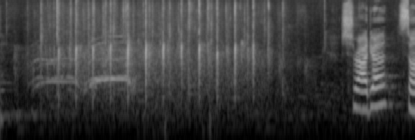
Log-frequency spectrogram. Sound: audience applauds and cheers

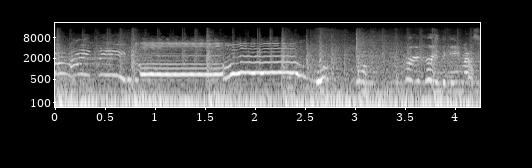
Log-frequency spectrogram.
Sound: screams

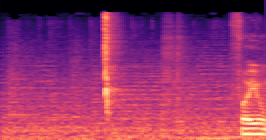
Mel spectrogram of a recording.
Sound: kiss

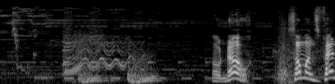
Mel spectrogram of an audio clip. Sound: wacky watch chiming

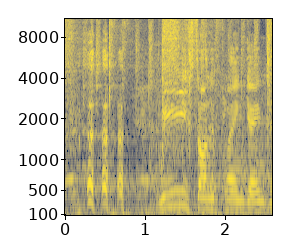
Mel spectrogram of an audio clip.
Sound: laughing

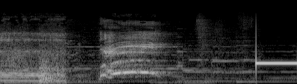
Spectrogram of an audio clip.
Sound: moaning; screams; screams expletive

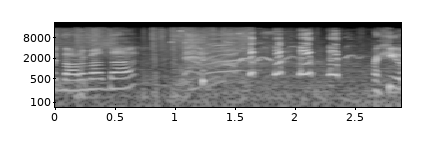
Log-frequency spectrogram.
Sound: laughter

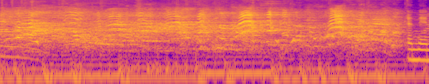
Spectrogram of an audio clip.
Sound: children laughing

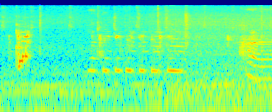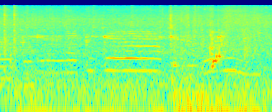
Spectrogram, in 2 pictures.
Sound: walkie talkie beeping; vocalizing

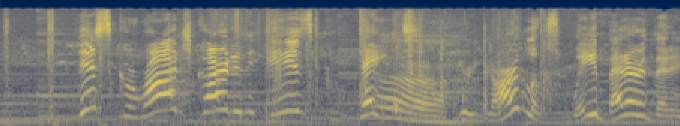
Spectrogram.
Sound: sighing

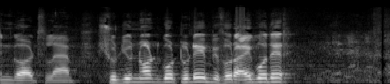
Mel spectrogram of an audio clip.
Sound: laughter

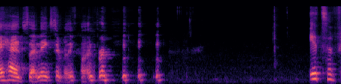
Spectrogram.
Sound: laughs

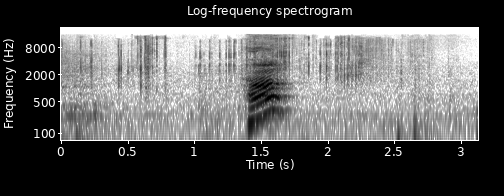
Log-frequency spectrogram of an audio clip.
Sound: creaking

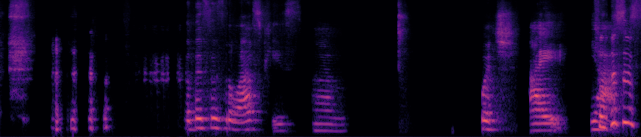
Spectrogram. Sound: laughter

